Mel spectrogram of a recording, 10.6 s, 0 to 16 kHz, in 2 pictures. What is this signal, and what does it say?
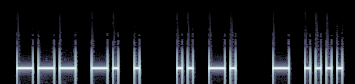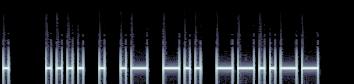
Morse code, heard as a keyed tone, about 15 wpm, 700 Hz. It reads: ONE IN THE HEAD,
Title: A Sound Of Thunder 15wpm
